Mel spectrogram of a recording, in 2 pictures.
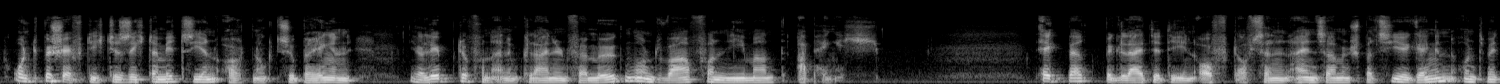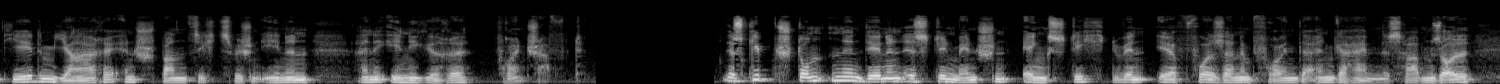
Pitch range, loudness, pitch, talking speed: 95-125 Hz, -16 LUFS, 105 Hz, 115 wpm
